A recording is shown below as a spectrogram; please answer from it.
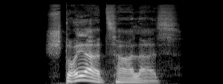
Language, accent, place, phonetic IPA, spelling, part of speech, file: German, Germany, Berlin, [ˈʃtɔɪ̯ɐˌt͡saːlɐs], Steuerzahlers, noun, De-Steuerzahlers.ogg
- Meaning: genitive of Steuerzahler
